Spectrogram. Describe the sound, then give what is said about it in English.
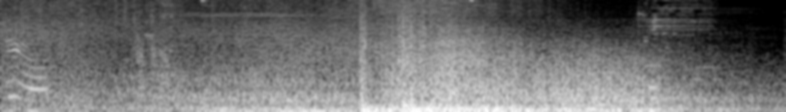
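A tank blown up in a video game: a heavy, low explosion booms midway, then a rumbling roar lingers and slowly fades. “I guess you can shoot at a tank and have a good chance of blowing up a tank, so yeah, do it.”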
